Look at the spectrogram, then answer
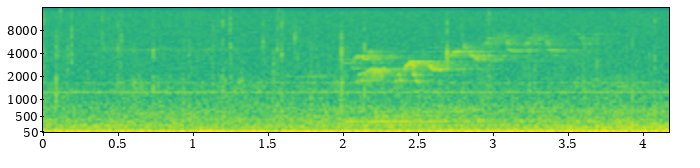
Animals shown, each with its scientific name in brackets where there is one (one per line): Swainson's Thrush (Catharus ustulatus)
Yellow-rumped Warbler (Setophaga coronata)
Blue-headed Vireo (Vireo solitarius)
